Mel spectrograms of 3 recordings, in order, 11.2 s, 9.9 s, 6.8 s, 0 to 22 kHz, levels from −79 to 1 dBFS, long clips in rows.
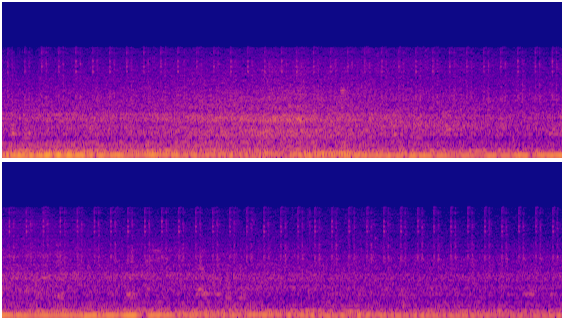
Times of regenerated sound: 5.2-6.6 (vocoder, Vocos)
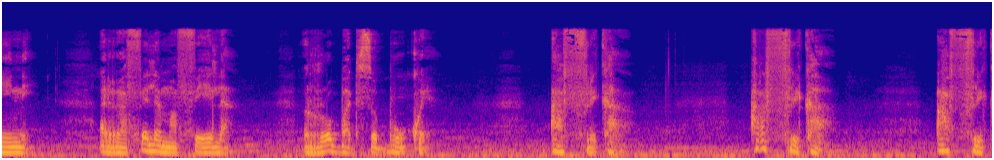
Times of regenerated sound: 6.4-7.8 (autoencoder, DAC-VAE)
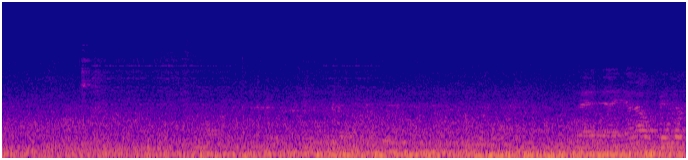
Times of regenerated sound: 0.9-2.3 (codec, SNAC); 3.2-3.8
